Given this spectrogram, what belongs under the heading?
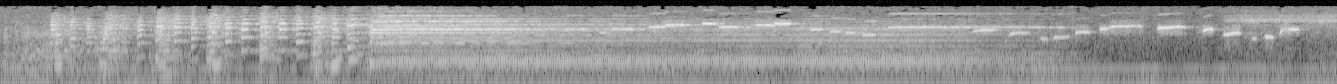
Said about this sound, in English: No whistling in the library, please. Oh, excuse me. That sign there just says no talking. It didn't say nothing about whistling.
